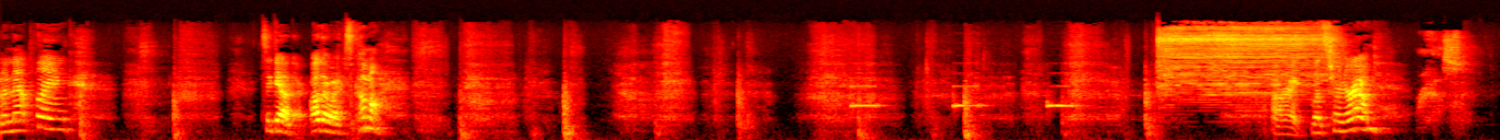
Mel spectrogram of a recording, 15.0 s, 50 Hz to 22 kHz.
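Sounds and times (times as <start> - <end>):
hands and feet thumping rubber floor: 0.7 - 1.1, 1.7 - 2.1, 4.5 - 7.7, 8.3 - 11.6
person panting: 0.8 - 2.6, 3.8 - 11.6
interval timer short beeps: 8.5 - 8.9, 9.5 - 9.9, 10.5 - 10.8
long buzzer: 11.6 - 13.5.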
